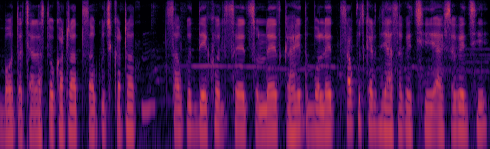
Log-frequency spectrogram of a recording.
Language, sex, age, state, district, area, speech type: Maithili, male, 18-30, Bihar, Darbhanga, rural, spontaneous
